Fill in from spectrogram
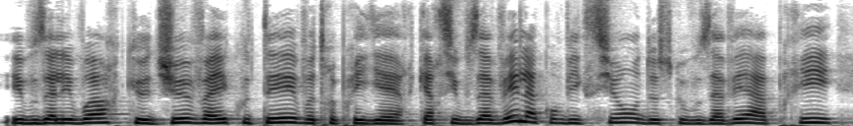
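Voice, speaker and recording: A woman church leader answering questions at a Bible study, calm, direct and instructive. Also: a little high.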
